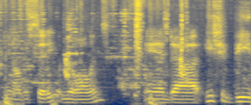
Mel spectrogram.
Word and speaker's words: New Orleans: the super place in newans newans how they say it they don't pronounce the r we do New Orleans uh but in nans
